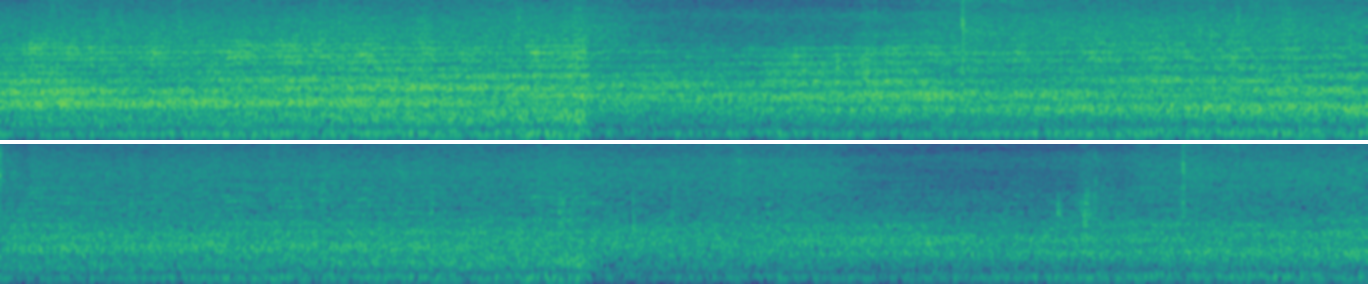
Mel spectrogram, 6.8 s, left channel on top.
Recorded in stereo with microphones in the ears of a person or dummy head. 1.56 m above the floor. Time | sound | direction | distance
0.0 | an aircraft | 45° left (ahead or behind) | ?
